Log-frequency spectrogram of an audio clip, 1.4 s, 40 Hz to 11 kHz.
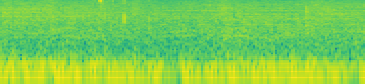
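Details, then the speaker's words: Honda Vario 150 New (K59J) on Juken 5+ ECU after remap to Core 2, idle rpm setting changed; low, throbbing, uneven lumpy idle, rough, idle screw then opened slightly (under three turns), crank noise still harsh; cause unconfirmed. "nah ini suaranya kayak gini agak kasar"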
